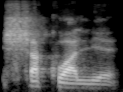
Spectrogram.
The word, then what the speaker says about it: sciacquaglie: of earrings, but I'm going to let you pronounce. His particular name, a dialectical name. So the name is sciacquaglie.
